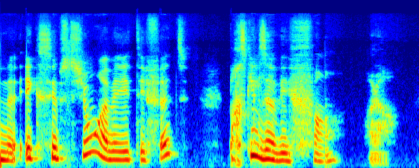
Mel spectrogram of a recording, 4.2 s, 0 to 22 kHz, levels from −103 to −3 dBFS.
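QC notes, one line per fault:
throughout: clock drift between sender and receiver. The sender's clock runs a few percent slow, around 4 percent. The jitter buffer therefore keeps draining. To keep playing, the receiver repeats short pieces of audio. The result is small timing hiccups at uneven intervals across all 4 seconds. The pacing sounds slightly lumpy and never settles into a steady flow.
0.65–0.72 s, 1.92–1.99 s, 3.19–3.26 s: short stall from a late packet. The first comes just before "avait été faite parce". The second falls between "avait été faite" and "parce qu'ils avaient". The third follows "faite parce qu'ils avaient". Each time a packet misses its slot and the buffer empties. The receiver holds the last sound for about 50 ms, with a slight buzz or dip, then resumes where it stopped. Nothing is lost, but playback ends up 50 ms later each time.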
